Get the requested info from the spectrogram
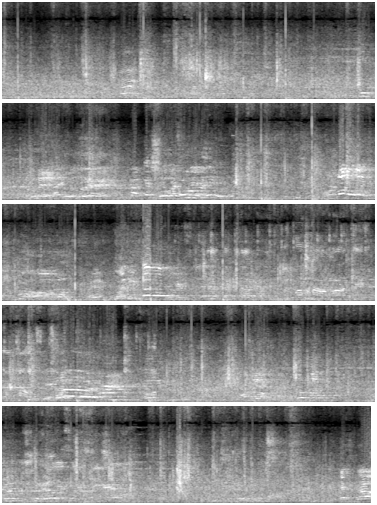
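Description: Indistinct voices of players calling and talking during a pickup basketball game, with frequent short thuds of a basketball bouncing on the hard court.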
